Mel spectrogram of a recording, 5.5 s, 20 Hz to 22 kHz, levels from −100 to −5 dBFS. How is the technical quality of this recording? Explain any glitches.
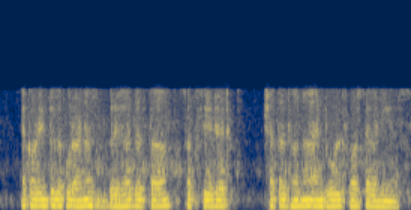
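The technical quality is poor. The speech carries Bluetooth CVSD headset codec damage throughout. Its one-bit adaptive delta coding cuts everything above 4 kHz, scratches sibilants, distorts loud high sounds, and leaves granular hiss underneath.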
